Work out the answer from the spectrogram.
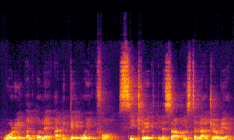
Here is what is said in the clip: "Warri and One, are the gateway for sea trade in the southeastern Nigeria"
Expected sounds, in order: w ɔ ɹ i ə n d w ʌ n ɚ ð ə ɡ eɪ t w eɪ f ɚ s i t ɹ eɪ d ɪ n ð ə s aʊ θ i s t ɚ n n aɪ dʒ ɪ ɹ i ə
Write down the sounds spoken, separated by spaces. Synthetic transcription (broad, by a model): w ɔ ɹ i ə n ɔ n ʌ ɑ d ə ɡ eɪ t w eɪ f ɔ s i t ɹ eɪ d ɪ n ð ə s aʊ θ i s t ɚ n n aɪ dʒ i ɹ i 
